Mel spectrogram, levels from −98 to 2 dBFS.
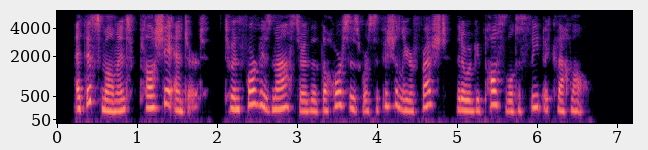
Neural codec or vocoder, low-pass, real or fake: codec, 16 kHz, 4.8 kbps, FACodec; 5.4 kHz; fake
